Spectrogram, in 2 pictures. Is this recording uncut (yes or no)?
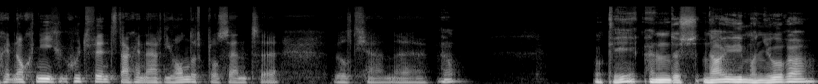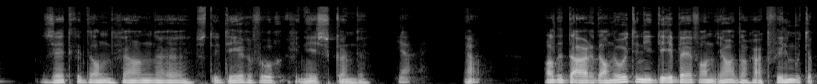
yes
